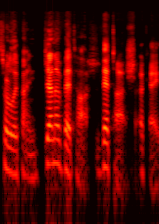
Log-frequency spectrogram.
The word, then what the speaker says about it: Vitosh: Jenna Vitosh. Vitosh. Okay, so the accent on the front part.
